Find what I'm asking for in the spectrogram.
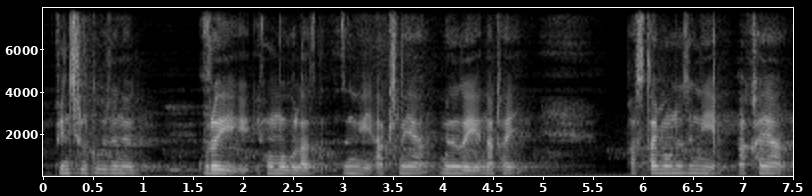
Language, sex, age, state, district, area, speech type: Bodo, male, 30-45, Assam, Udalguri, rural, spontaneous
